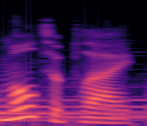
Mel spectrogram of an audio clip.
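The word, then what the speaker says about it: ×: Sheeran's second studio album, pronounced Multiply, topped charts around the world upon its release in June 2014.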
